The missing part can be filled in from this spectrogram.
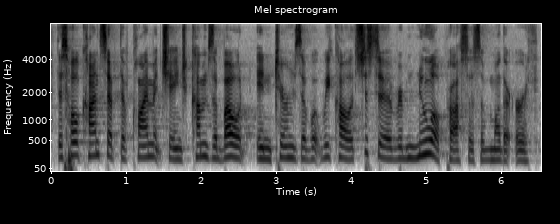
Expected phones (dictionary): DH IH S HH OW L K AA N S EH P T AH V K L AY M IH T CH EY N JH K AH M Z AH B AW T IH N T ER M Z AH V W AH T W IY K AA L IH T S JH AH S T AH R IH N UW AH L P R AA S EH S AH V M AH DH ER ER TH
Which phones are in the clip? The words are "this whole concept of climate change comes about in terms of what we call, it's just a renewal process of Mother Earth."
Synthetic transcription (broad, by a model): DH IH S HH OW L K AA N S EH P T AH V K L AY M IH T CH EY N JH K AH M Z AH B AW T IH N T ER M Z AH V W AH T W IY K AA L IH T S JH AH S T AH R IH N UW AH L P R AA S EH S AH V M AH DH ER ER TH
